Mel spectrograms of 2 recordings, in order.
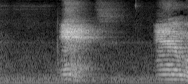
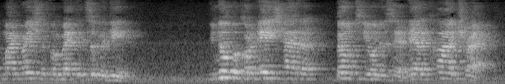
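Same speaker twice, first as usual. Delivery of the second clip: ordinary talk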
